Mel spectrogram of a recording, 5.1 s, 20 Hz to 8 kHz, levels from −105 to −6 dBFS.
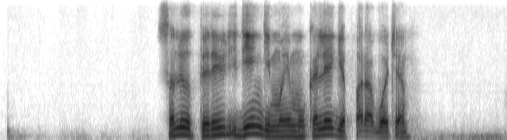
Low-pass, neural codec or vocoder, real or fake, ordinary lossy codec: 7.2 kHz; codec, 24 kHz, 0.9 kbps, DualCodec; fake; Opus, 32 kbps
